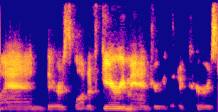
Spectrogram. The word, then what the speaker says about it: gerrymandering: there's a lot of gary mandarin that occurs and that actually is how that word is pronounced gary mandarin i hate it too but apparently we have to say it so it's going to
